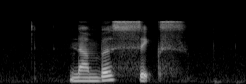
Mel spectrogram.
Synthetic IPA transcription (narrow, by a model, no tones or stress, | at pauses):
nãmbəsɪks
